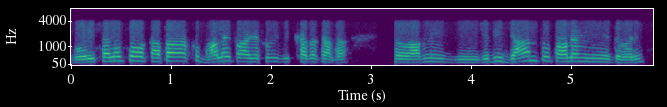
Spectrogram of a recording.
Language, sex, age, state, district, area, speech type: Bengali, male, 18-30, West Bengal, Paschim Medinipur, rural, conversation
